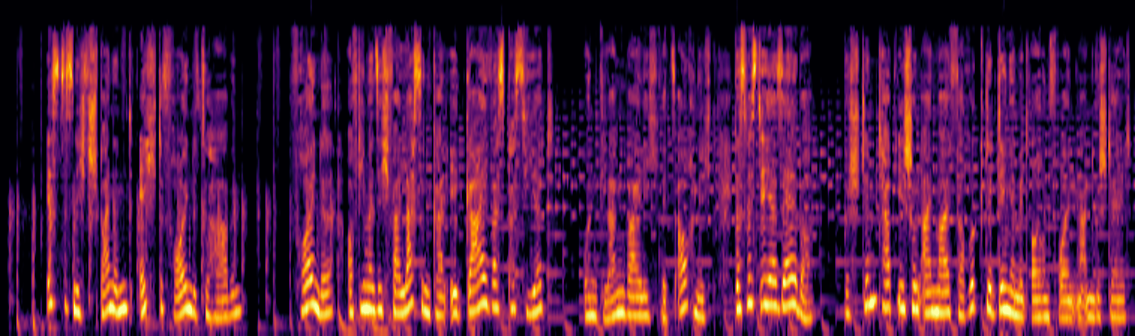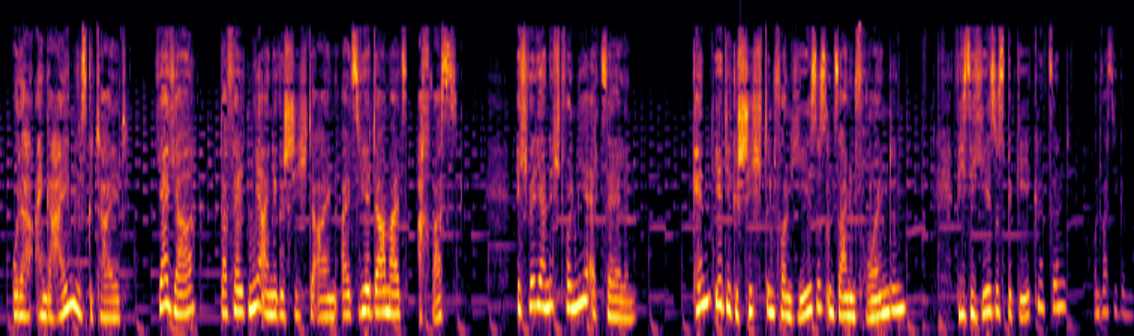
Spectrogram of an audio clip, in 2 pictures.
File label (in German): intro erzaehlerin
